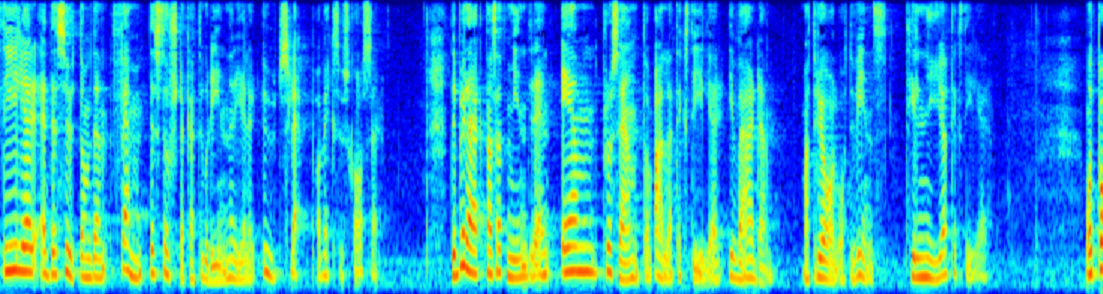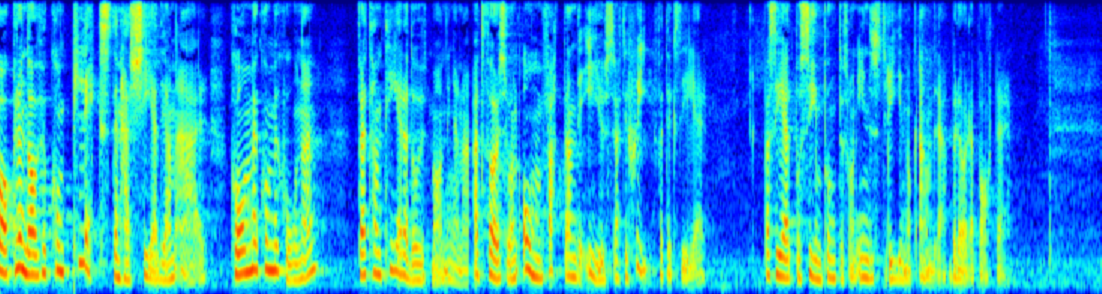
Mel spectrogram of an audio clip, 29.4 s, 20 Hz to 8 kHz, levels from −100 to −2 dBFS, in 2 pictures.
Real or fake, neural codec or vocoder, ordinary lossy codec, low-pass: real; none; none; none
